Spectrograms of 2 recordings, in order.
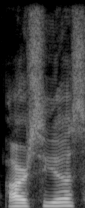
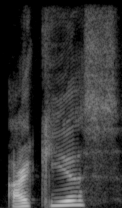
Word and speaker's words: Arceus: I believe it's pronounced Arceus. I've also seen Arceus or Arceus, but I believe there's an official Pokemon company answer as to how it should be pronounced, and it's Arceus, so I'm gonna go with that.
